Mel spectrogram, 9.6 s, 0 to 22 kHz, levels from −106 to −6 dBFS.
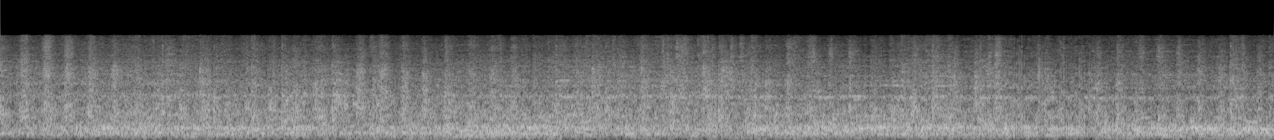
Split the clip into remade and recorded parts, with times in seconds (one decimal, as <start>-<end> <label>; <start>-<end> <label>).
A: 0.0-7.6 recorded; 7.6-8.2 remade; 8.2-9.6 recorded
